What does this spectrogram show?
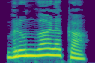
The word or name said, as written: ಭೃಂಗಾಳಕ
